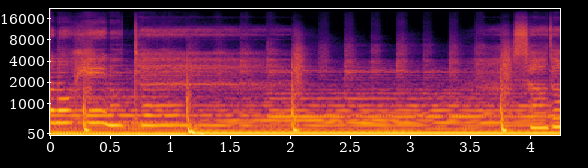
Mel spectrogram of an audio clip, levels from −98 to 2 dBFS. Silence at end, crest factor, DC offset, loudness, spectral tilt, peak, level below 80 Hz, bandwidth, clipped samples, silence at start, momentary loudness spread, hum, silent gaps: 0 s; 10 dB; under 0.1%; -14 LUFS; -7 dB/octave; 0 dBFS; -14 dBFS; 13 kHz; under 0.1%; 0 s; 3 LU; none; none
